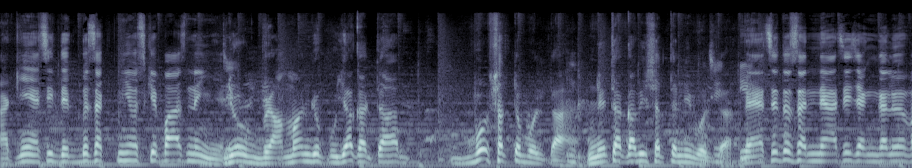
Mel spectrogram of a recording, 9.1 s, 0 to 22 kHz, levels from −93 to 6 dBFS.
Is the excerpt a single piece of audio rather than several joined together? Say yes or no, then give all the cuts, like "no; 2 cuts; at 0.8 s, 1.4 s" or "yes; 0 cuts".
no; 2 cuts; at 2.2 s, 7.4 s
